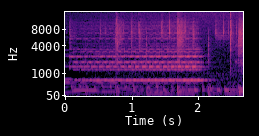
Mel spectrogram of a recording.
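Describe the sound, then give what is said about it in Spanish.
An incoming-call ringtone on a telephone plays a steady, melodic electronic tune of repeating high notes that rings loudly and continuously throughout, with no voices. “¡Wow! ¿Quién está llamando ahí? A ver. Doris Martínez llamando, no puede ser. Vamos a atender ya rápidamente esta llamada.”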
